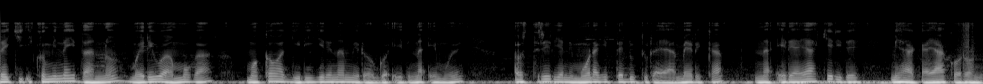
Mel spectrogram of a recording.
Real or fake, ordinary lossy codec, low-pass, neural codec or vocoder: real; none; 7.2 kHz; none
